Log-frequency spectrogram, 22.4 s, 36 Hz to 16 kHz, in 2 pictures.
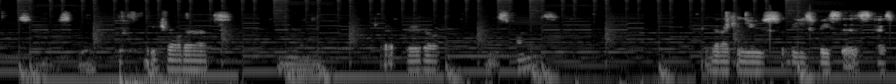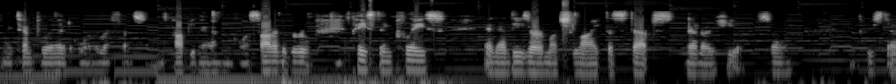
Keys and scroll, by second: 0.0 e, 0.8 e, 8.9 space, 13.2 ctrl+c, 13.9 Escape, 16.4 p.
